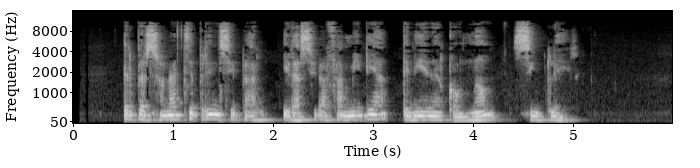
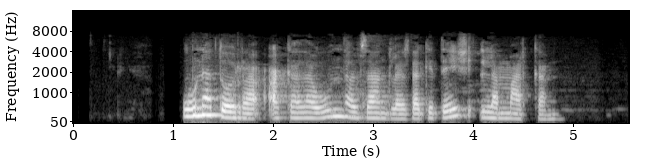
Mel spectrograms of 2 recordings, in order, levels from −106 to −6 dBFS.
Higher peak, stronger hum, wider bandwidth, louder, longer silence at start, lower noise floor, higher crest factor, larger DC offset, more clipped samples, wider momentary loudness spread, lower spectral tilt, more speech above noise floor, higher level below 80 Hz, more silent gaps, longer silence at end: second, -10 dBFS vs -2 dBFS; neither; first, 11.5 kHz vs 7 kHz; second, -27 LUFS vs -18 LUFS; second, 0.5 s vs 1.1 s; about the same, -73 dBFS vs -70 dBFS; about the same, 18 dB vs 18 dB; neither; neither; second, 9 LU vs 12 LU; second, -4 dB/octave vs -8 dB/octave; second, 46 dB vs 53 dB; about the same, -64 dBFS vs -64 dBFS; neither; first, 0.95 s vs 0.7 s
